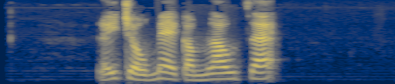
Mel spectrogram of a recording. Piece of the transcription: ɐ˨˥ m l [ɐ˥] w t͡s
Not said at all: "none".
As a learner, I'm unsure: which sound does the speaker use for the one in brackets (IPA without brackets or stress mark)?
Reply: ɐ˥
